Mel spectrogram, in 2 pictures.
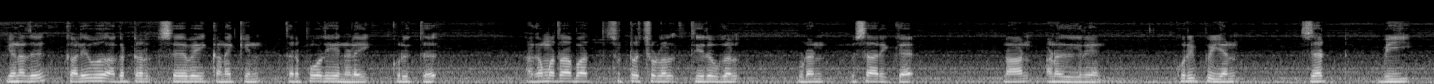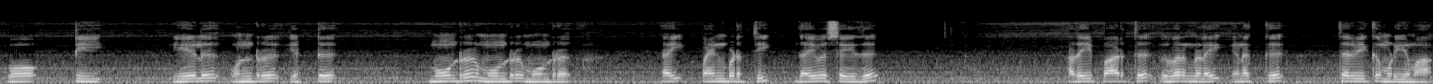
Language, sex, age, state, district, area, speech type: Tamil, male, 45-60, Tamil Nadu, Madurai, rural, read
